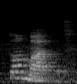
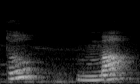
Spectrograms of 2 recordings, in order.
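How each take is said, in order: First: Said in the usual way. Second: TOMATE as TO, MA, TE with pauses; syllable by syllable. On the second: Shown as a demonstration. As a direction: sound out Tomate in three beats, voicing the final te. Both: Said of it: "il y a trois syllabes".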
